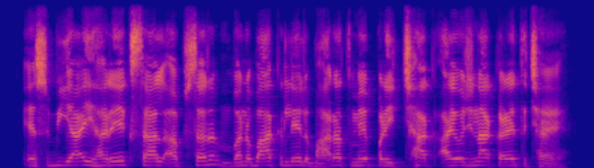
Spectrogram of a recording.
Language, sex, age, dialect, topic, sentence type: Maithili, female, 18-24, Bajjika, banking, statement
